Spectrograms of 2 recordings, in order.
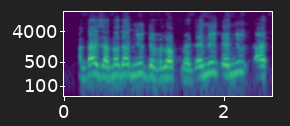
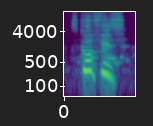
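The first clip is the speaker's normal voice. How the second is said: ordinary talk, nothing marked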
